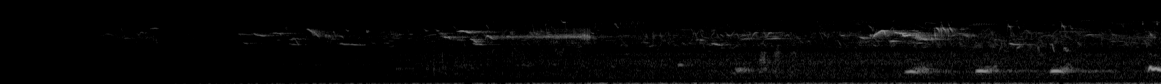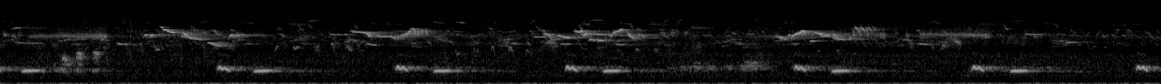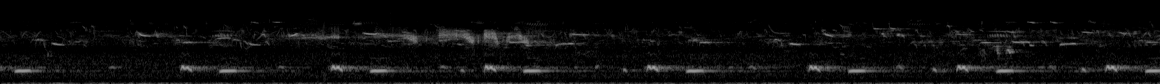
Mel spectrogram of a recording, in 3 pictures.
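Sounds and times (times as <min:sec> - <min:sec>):
songbirds chirping: 0:00.8 - 0:34.8
common cuckoo calling: 0:11.5 - 0:13.0, 0:13.8 - 0:14.8, 0:15.5 - 0:16.6, 0:17.2 - 0:20.6, 0:21.2 - 0:34.8.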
